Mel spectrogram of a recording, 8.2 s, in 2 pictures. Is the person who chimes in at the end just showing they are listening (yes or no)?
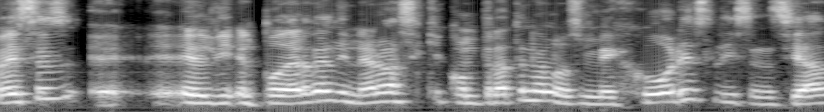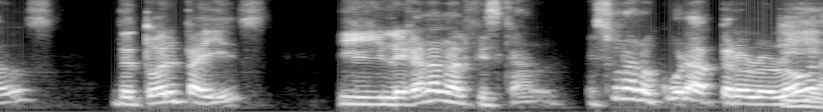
no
